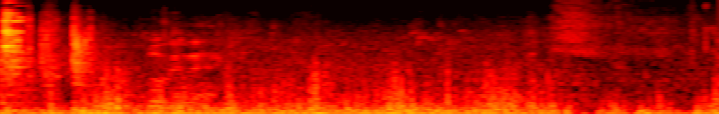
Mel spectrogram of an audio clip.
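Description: Strong wind blows outdoors in a farm setting during repair work on a Kewanee disc gang, a loud, continuous roaring buffet with gusty surges across the whole stretch, close and dominating.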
